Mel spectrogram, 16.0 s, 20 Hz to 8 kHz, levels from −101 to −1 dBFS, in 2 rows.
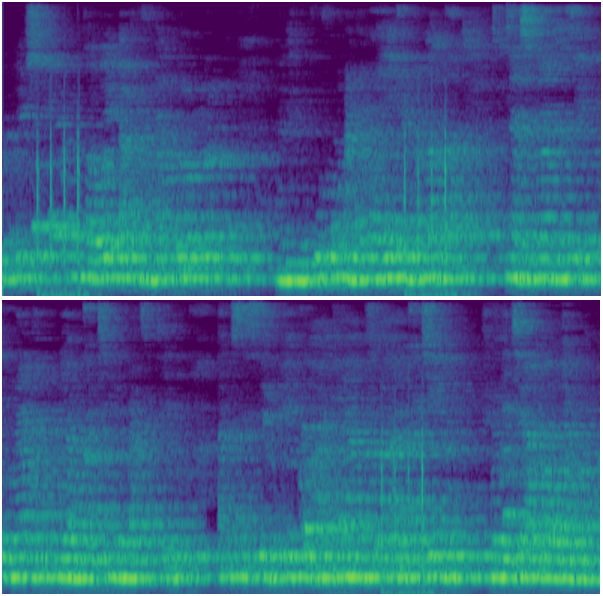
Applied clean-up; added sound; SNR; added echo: none; Knock; 16 dB; reverberation time 2.2 s.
